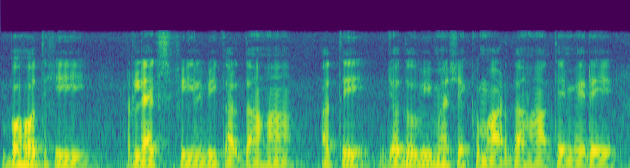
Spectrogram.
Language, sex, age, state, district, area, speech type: Punjabi, male, 18-30, Punjab, Rupnagar, urban, spontaneous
